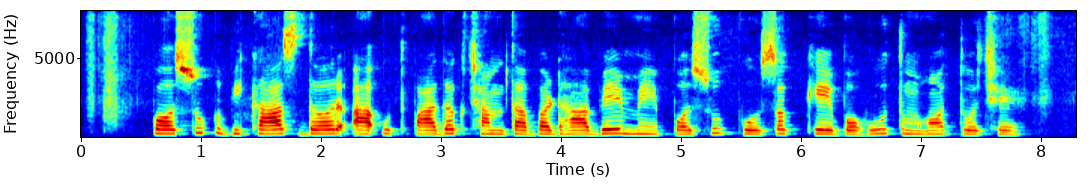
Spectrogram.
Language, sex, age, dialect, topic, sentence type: Maithili, female, 25-30, Eastern / Thethi, agriculture, statement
